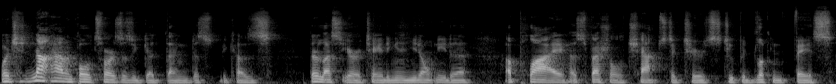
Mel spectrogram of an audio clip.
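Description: Somewhat breathy and very deep, a man's low voice moves at a moderate pace on a very clean recording with a silent background. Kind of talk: casual monologue. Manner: halting, many pauses.

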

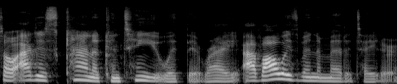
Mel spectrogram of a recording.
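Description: A woman speaks in an animated tone at a moderate pace. The recording is very clean, with a silent background. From Chicago, south side. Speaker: psychic medium. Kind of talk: casual monologue.

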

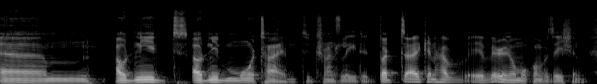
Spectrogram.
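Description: On a very clean recording with a silent background, a man talks at a moderate pace with a very deep, low pitch. His pitch variation is ordinary, and his loudness swings widely. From Zambia. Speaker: journalist. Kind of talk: casual interview conversation.

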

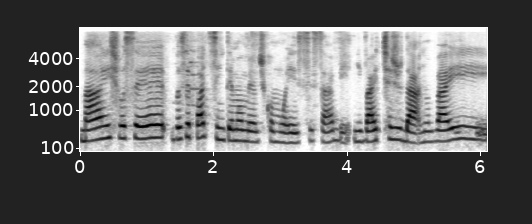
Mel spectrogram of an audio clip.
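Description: A woman speaks in an ordinary speaking voice, pitched fairly high, with fairly even intonation. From Brazil, Rio de Janeiro. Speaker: medical student. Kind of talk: interview.

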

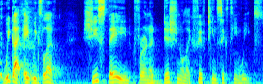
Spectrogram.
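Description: A man's somewhat breathy, medium-pitched voice with an American accent, lively intonation and a fairly slow pace. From Minneapolis suburbs, Minnesota. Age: 20s. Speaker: military veteran. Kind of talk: casual chat.

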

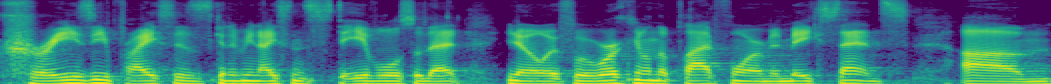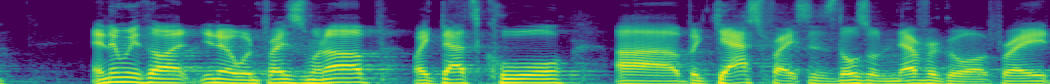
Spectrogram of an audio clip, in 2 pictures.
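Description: This man talks at a moderate pace with medium pitch and ordinary pitch variation. He has a plain, everyday voice. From New York City. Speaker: nonprofit co-founder. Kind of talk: presentation. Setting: meetup with live audience.

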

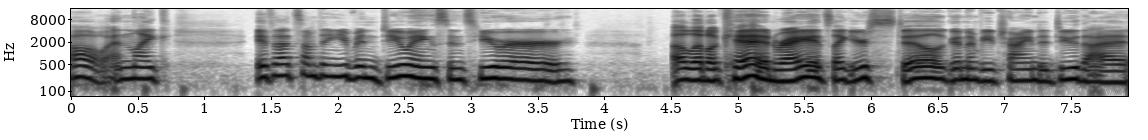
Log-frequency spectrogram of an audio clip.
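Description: At a moderate pace and medium pitch, a woman speaks with fairly even intonation. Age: 20s. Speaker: podcast guest. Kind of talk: casual chat.

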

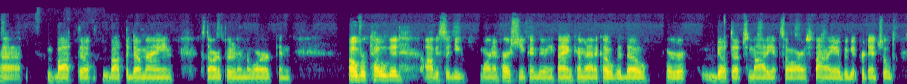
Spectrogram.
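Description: Speaking fairly quickly with a Southern US accent, a man at medium pitch keeps a monotone, flat intonation broken by long, frequent pauses. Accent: Southern US, noticeable. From Grayson County, central Kentucky. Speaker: sports blogger and analyst. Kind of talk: casual sports chat.

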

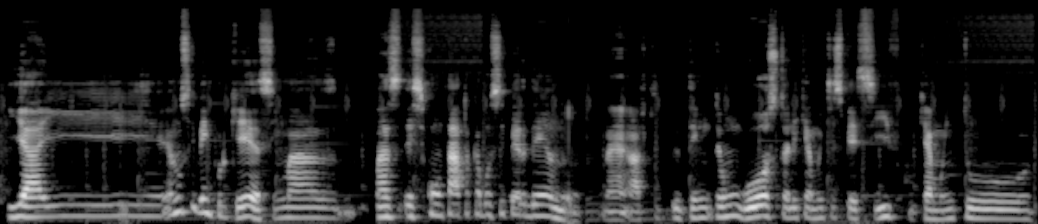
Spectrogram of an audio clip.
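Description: A man with an unremarkable speaking voice talks fairly slowly at a fairly high pitch, with ordinary pitch variation. His loudness swings widely. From Brazil, Porto Alegre. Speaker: indie game developer. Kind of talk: casual interview.

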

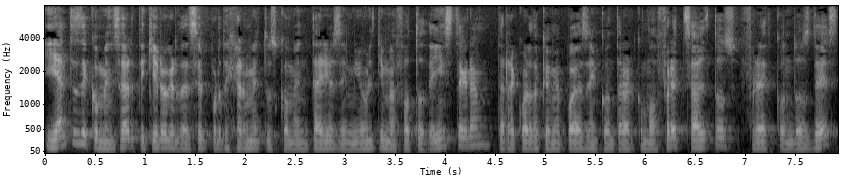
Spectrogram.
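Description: Speaking at a fairly quick pace, a man has a medium-pitched voice with a dark, mellow tone. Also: ordinary pitch variation, hardly any pauses. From Ecuador, Quito. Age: 30s. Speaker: podcast host. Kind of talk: personal monologue.

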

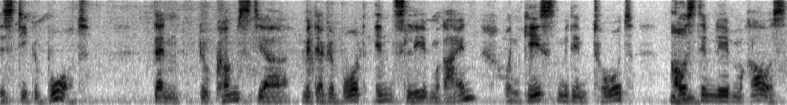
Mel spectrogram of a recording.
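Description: The intonation is lively. The pace is very slow. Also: man. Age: 40s. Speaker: online entrepreneur. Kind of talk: casual chat. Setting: restaurant by the sea.

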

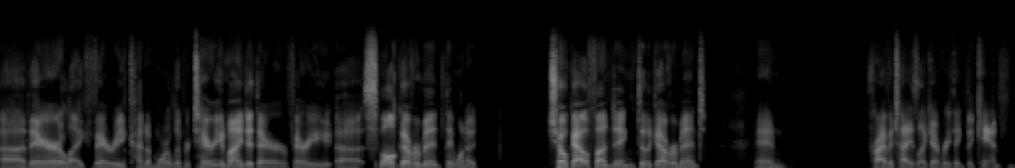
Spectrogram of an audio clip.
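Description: With a slight Canadian accent, a man talks at a fairly quick pace, his fairly low voice rising and falling in lively intonation. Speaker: podcast co-host. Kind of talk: casual chat. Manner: joking, sarcastic.

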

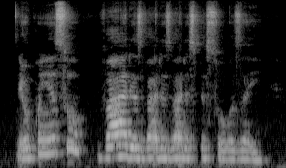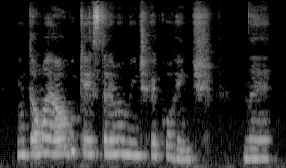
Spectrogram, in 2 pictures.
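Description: This woman's voice sits fairly high and sounds somewhat breathy. She talks at a fairly slow pace with very wide pitch swings. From Brazil, Paraná (Londrina). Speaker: psychologist. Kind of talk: podcast interview.

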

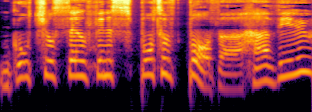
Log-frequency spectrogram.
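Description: A female-sounding, put-on character voice comes through high-pitched and fairly slow on a very clean recording with a silent background. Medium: read story. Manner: calm, cold.

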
